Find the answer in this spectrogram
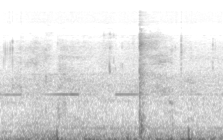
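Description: Electronic beeper sounding a short steady high tone over and over, about every two-thirds of a second, over a low rumble of wind and handling noise, with a sharp click about one and a half seconds in.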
